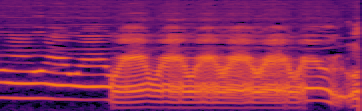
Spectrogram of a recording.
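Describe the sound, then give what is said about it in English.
Loud, a single voice imitates squawking birds: a sustained, nasal note breaks into a rapid, wavering screech that rises and falls for about a second before trailing off. “All of a sudden, these birds started just squawking, like”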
